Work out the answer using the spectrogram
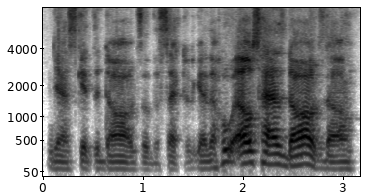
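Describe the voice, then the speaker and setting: A man in his thirties hosting a livestream morning show, chatting loosely with profanity and sudden loud bursts into a webcam mic. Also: sits low, a little fast, husky. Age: 30s. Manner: loose, profane and animated, often bursting louder. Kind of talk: casual livestream chat.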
